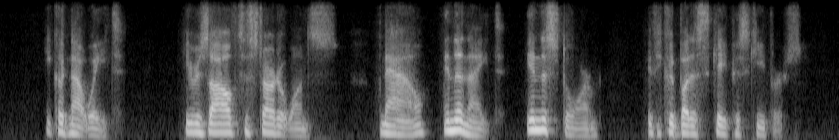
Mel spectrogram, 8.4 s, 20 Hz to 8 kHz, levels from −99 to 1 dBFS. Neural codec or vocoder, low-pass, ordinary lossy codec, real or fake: codec, 16 kHz, 0.8 kbps, ZipCodec; 7.2 kHz; Opus, 16 kbps; fake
